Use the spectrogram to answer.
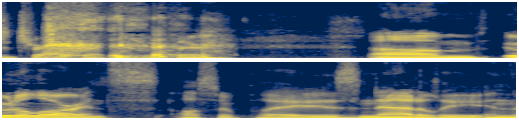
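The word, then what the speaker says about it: Oona: Una? Is that how you say it? Una? – I think so. – That's the only way to say it, really.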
